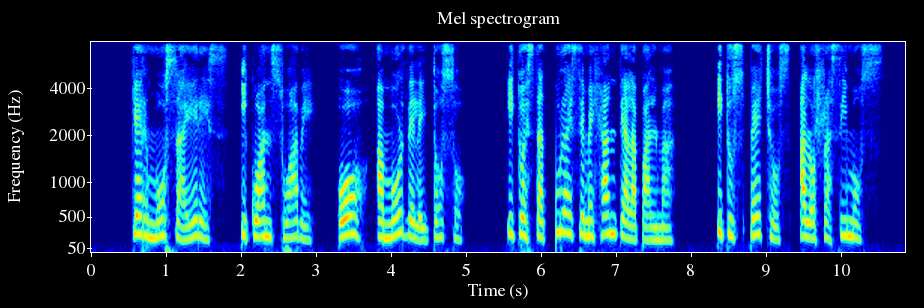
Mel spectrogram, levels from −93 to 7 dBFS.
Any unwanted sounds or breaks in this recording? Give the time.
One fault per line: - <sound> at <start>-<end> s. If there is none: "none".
- dropout at 6.1-6.2 s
